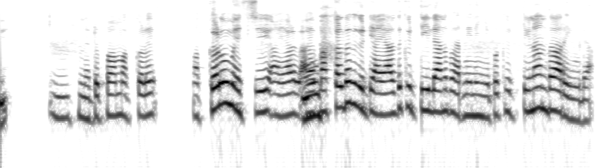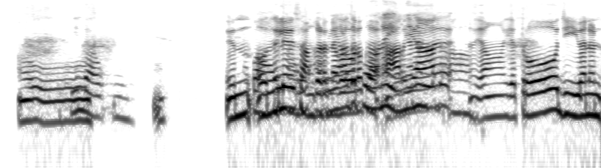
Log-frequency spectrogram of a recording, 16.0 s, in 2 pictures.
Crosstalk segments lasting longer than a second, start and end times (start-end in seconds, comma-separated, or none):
11.3-14.0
